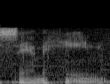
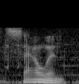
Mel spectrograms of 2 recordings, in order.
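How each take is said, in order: First: The word sounds like sam-hain. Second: The word sounds like sow-an. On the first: The speaker calls it wrong. "some people mistakenly pronounce the word as Samhain" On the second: The speaker calls it right. "it's actually pronounced Samhain, pronounced more like S-O-W-A-N"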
